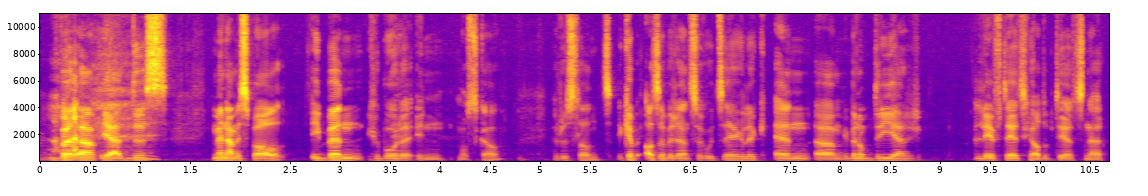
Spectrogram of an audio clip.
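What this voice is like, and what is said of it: Belgian Flemish-accented Dutch. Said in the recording (Dutch): “sorry voor mijn accent ... Je gaat je nooit excuseren voor je accent ... België represent”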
